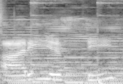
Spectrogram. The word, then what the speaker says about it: restaurant: Okay, and the next word is restaurant. That is what you will call generally restaurant, right? So that is not called as restaurant, it is called as restaurant, restaurant.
